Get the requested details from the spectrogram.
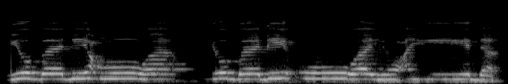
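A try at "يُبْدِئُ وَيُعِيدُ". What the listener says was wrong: Nah, tadi pertama hamzahnya terbaca ain. Udah benar, u-nya kepanjangan. Jangan, 1 harokat aja.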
